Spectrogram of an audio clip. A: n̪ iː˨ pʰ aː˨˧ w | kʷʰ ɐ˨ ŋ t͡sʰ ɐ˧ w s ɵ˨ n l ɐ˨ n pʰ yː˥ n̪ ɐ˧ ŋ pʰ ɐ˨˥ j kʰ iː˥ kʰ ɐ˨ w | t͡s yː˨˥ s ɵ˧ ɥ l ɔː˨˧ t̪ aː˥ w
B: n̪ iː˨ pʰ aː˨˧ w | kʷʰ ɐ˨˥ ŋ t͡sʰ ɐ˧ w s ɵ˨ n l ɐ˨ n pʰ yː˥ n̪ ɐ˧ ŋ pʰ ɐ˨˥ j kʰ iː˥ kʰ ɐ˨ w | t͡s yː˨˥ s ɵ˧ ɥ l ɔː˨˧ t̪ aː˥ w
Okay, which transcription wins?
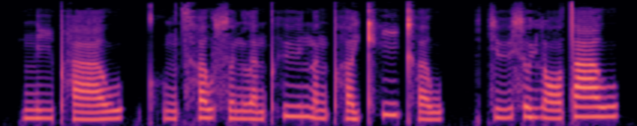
B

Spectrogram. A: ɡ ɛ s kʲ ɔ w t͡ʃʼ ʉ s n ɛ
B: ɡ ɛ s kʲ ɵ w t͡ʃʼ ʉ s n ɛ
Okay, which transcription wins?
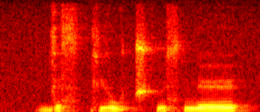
A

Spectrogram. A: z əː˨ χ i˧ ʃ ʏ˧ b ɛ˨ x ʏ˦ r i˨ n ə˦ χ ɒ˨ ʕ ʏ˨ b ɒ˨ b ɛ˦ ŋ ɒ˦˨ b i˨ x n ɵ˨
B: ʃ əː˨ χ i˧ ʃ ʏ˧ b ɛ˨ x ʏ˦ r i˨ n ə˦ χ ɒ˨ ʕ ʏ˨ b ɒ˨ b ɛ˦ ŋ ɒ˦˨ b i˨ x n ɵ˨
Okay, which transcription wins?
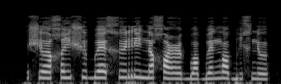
B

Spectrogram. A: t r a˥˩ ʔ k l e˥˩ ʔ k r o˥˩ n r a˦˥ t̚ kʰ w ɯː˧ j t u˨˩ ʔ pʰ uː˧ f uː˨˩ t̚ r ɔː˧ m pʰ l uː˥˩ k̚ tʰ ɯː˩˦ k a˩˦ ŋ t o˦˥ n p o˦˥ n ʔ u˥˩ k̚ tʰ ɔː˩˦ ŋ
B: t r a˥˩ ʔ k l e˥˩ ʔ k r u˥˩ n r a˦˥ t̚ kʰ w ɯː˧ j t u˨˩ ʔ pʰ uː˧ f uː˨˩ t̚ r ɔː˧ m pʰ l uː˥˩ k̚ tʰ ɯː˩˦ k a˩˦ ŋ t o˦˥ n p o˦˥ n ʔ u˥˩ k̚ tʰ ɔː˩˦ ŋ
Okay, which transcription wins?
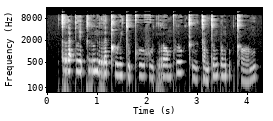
B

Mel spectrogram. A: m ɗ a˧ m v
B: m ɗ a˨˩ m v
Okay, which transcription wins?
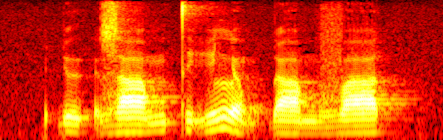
A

